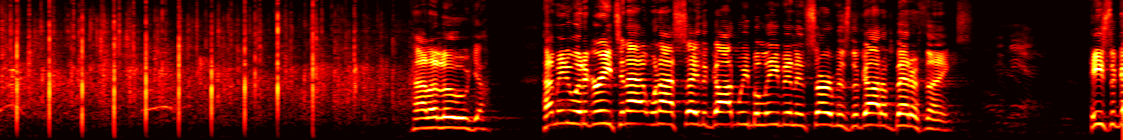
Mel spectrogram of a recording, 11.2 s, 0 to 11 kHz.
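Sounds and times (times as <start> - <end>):
dense scattered applause: 0.0 - 4.4
crowd clapping in unison rhythm: 0.0 - 4.5
speech: 4.1 - 9.7, 10.9 - 11.2.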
